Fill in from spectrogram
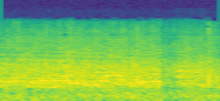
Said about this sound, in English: When it's money, that's when you clap.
